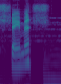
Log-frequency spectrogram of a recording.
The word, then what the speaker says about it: Seamus: It's pronounced Shamish.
